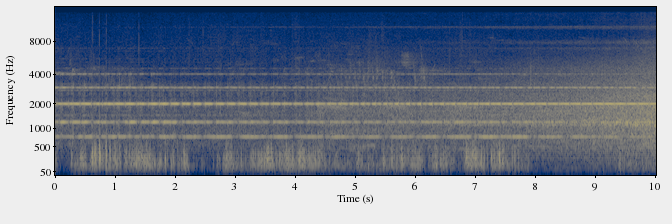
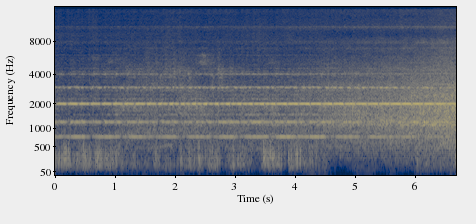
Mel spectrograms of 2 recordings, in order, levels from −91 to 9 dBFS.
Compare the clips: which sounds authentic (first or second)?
first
